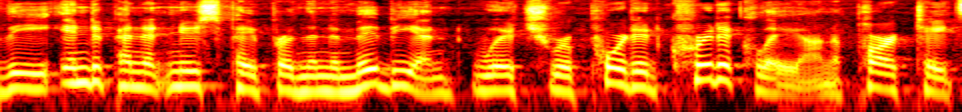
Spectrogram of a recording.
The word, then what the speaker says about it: Namibia: you share with the world how exactly you pronounce Namibia Namibia now I won't say this was big news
